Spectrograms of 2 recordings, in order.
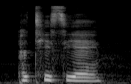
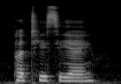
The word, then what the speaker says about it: pâtissier: 20, now this is a French word, so you might hear the correct French pronunciation as well. I'm going to say it in an anglicized way. The male version of the word is pâtissier, pâtissier.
